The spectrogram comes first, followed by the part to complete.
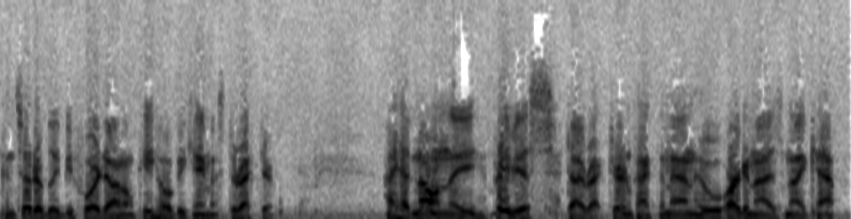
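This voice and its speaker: An American man giving formal, deliberate remarks as a radio panel guest, in halting phrases. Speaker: panel guest, organization member. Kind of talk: radio interview testimonial. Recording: muffled old radio recording, faint rumbling noise.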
